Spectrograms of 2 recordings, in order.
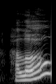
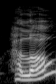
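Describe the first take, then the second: Both takes have the same delivery.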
